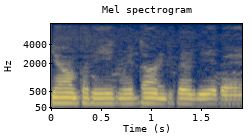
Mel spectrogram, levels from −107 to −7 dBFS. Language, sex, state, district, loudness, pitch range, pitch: Rajasthani, male, Rajasthan, Churu, -29 LUFS, 130-145 Hz, 140 Hz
